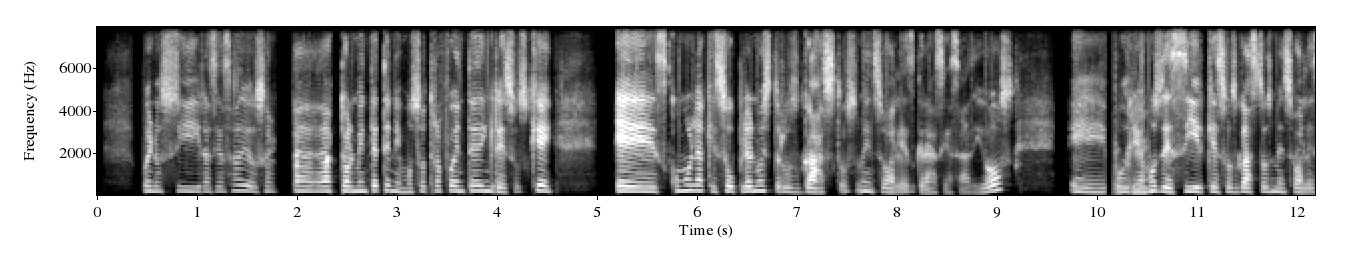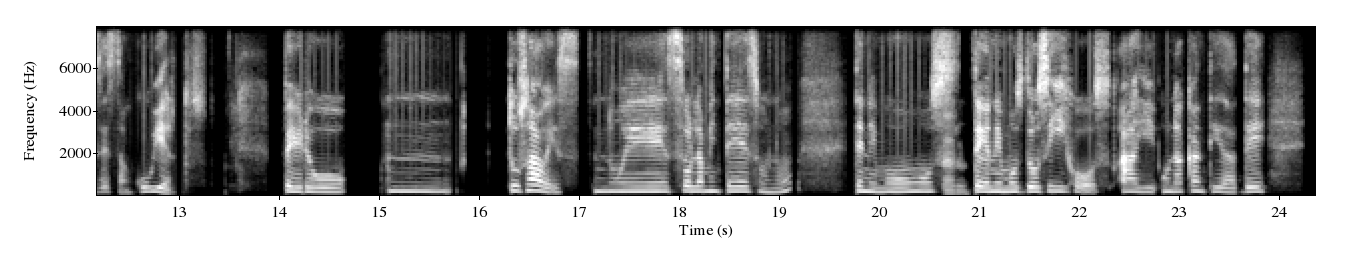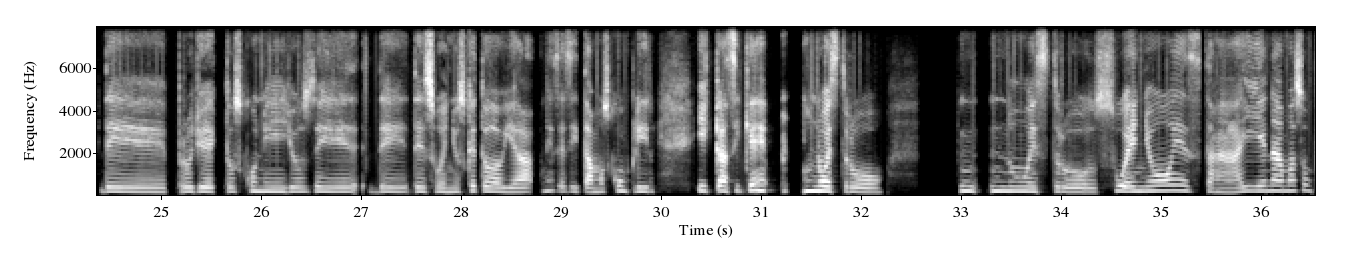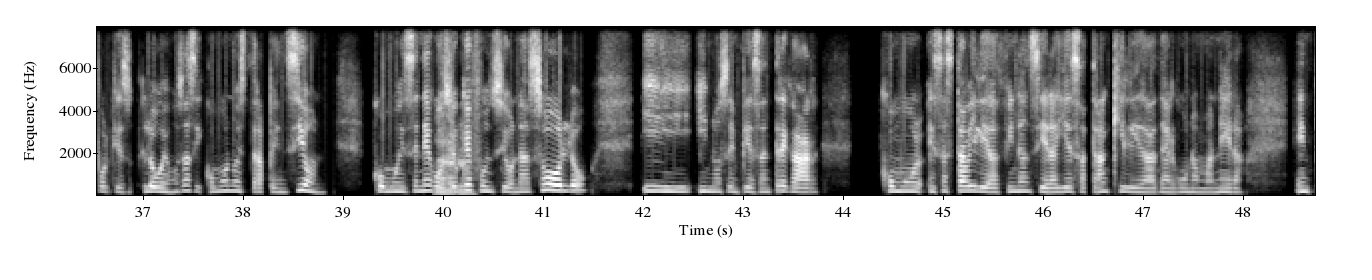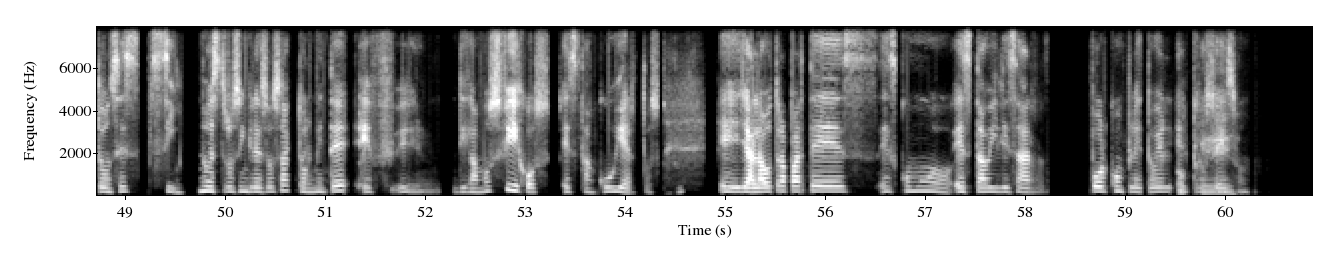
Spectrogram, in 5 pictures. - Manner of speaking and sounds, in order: distorted speech; throat clearing
- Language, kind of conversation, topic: Spanish, advice, ¿Qué te genera incertidumbre sobre la estabilidad financiera de tu familia?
